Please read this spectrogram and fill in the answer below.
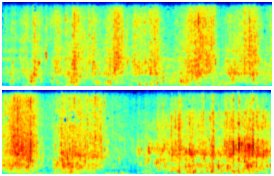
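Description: Shallow water sloshing and splashing around wading boots and a bluefish held in the water by a lip gripper, in uneven surges. Wind rumbles on the microphone underneath.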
